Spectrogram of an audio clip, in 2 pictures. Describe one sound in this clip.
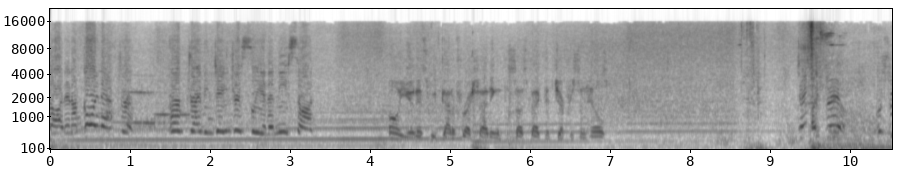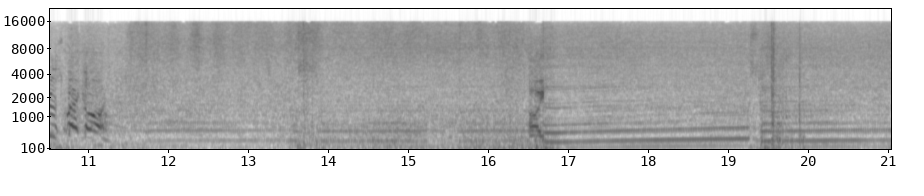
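A sports car engine roars at high speed, its pitch rising and dropping with gear changes.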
